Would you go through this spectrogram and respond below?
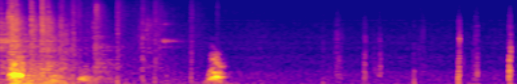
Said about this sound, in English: Oh, look. You brought a friend. A big... angry friend. Shoot. Go away. Dog.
